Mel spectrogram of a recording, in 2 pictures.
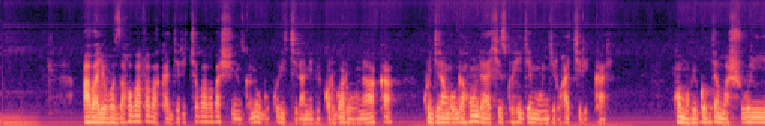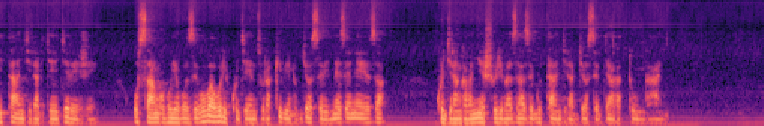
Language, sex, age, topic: Kinyarwanda, male, 25-35, education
